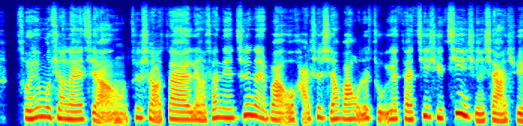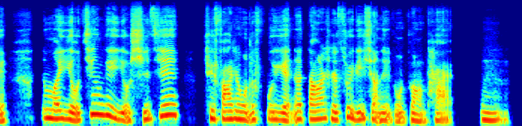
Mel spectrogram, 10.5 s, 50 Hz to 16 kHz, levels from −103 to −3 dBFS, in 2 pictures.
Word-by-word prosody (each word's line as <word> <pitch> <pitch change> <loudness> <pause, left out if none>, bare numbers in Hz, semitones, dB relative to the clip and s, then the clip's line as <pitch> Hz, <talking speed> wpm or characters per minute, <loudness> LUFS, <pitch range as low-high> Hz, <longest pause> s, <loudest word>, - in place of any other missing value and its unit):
所 205 -1 0
以 225 - +2
目 250 -1 +2
前 210 -3 +1
来 190 0 +2
讲， 175 -3 -1
至 230 - -4
少 195 -4 0
在 185 -2 +2
2，3 220 +4 0
年 225 -1 0
之 285 +5 +2
内 265 -7 +2
吧， 185 -2 +2
我 180 - 0
还 - - -5
是 245 - -3
想 200 -2 -1
把 190 -1 +2
我 - - -2
的 - - +1
主 - - -4
业 200 - +1
再 190 -2 +1
继 235 +9 0
续 225 -3 -1
进 315 +3 +5
行 160 -10 -1
下 165 -2 +1
去， 165 -2 -2 0.3
那 220 - -2
么 205 -2 +4
有 180 -5 +2
精 305 - +4
力 260 -7 +3
有 170 - +1
时 185 - -3
间 280 +7 +2 0.2
去 205 - -1
发 195 0 +1
展 195 - +2
我 180 - 0
的 170 - -2
副 185 0 -7
业， 170 -3 +1
那 190 - -1
当 190 0 -1
然 200 - 0
是 190 -4 -1
最 230 +5 -2
理 175 - 0
想 - - -4
的 170 - 0
一 - - -6
种 - - -5
状 155 -3 -2
态， 165 +2 -6 0.3
嗯。 170 -1 -2
195 Hz, 325 characters per minute, -22 LUFS, 180-225 Hz, 0.3 s, 进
